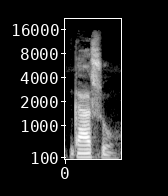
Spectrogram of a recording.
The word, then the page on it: gasu: Apatani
